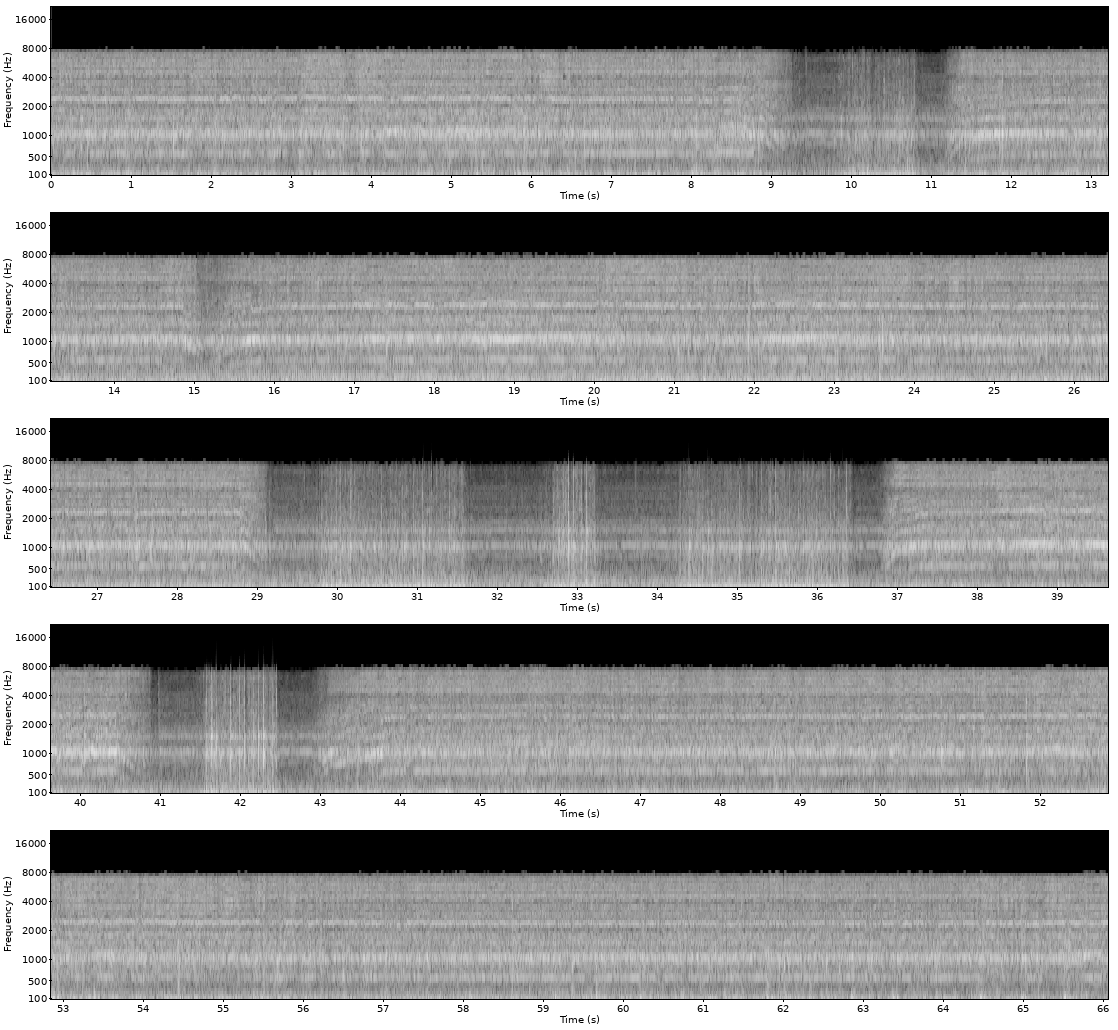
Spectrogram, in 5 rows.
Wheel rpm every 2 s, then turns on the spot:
150, 160, 150, 150, 60, 60, 150, 120, 150, 150, 150, 150, 150, 150, 60, 20, 10, 30, 100, 140, 40, 70, 160, 160, 160, 160, 160, 160, 150, 150, 160, 160, 150.
8-10 28-30 34-36 40-42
